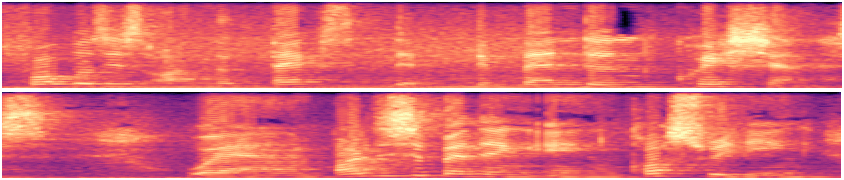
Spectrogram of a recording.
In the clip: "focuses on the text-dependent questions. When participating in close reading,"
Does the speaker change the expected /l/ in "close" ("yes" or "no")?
yes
